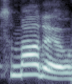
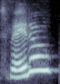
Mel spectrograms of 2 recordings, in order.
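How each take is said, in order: First: Tomato is said in an Australian accent. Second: Tomato is said in an American accent. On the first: "he would say, you know, "Hand me a tomato,"" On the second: "and I'd be like, "Tomato?""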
